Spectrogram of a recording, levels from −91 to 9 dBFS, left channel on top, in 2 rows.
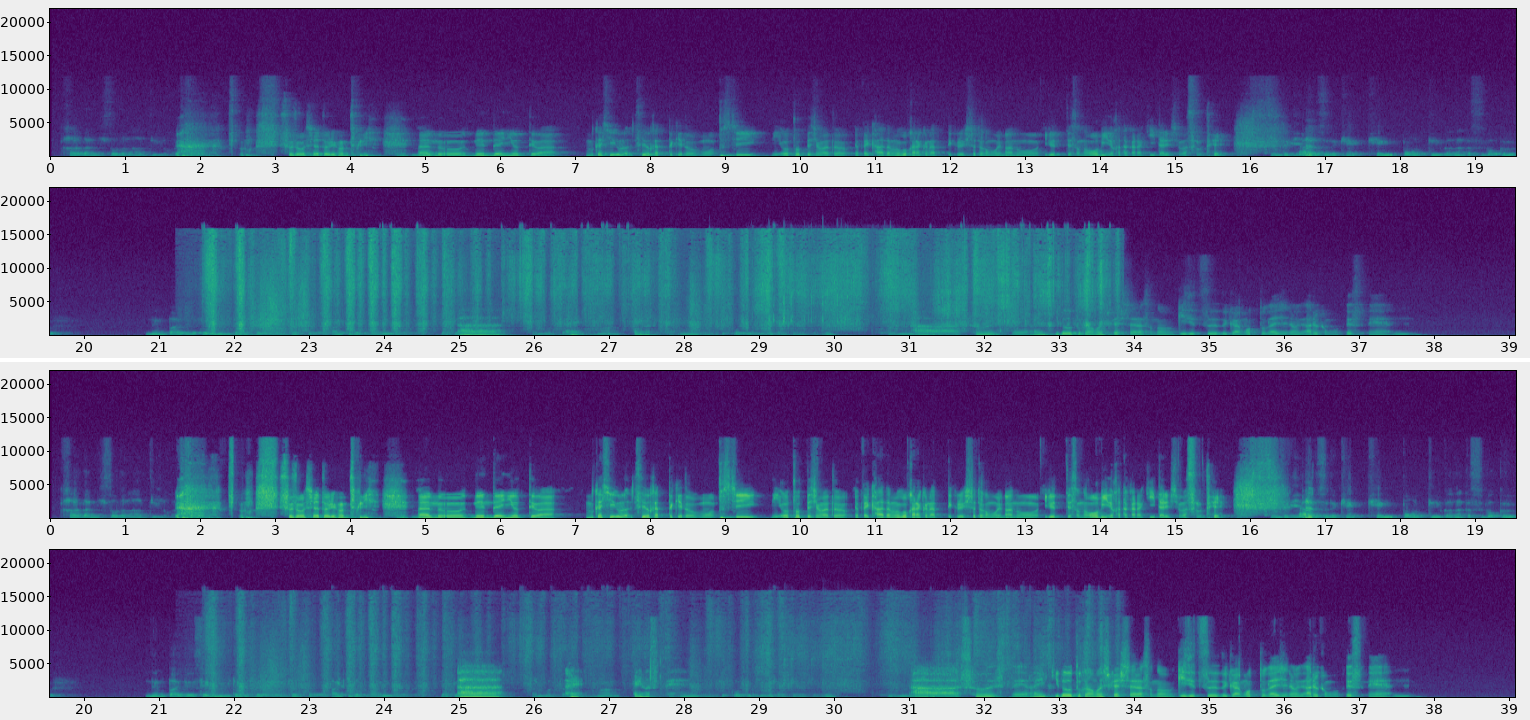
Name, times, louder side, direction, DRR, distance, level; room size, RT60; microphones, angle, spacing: voice 1, 0.1-1.8 2.2-2.3 2.6-2.7 3.4-3.5 4.8-5.3 8.9-9.4 12.6-13.2 16.3-19.9 20.8-25.6 26.0-27.1 27.9-30.1 30.7-31.6 32.8-33.3 37.4-37.7, right 2 dB, 45° right, 0.9 m, -39 dB
voice 2, 1.7-6.7 7.1-16.8 25.0-25.6 26.4-26.6 27.3-28.0 31.0-37.4, right 9 dB, 85° right, 0.4 m, -25 dB
sound 1, 21.3-33.9, left 10 dB, 30° left, 0.4 m, -30 dB
sound 2, 28.3-28.4 28.8-31.1 31.5-32.9, left 10 dB, 60° left, 0.8 m, -41 dB
9.0 x 6.6 x 7.3 m
head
